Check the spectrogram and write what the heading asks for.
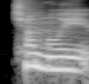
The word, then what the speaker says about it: Cholmondeley: And this is, typical English town names are known for being sort of ridiculous, like this long spelling of Cholmdley, or will be said Chumley or something like that.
